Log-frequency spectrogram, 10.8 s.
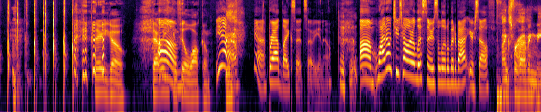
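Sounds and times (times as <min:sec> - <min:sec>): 
sharp hand claps: 0:00.0 - 0:01.8
laughter: 0:01.5 - 0:02.3, 0:06.8 - 0:07.4
speech: 0:01.6 - 0:10.8.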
